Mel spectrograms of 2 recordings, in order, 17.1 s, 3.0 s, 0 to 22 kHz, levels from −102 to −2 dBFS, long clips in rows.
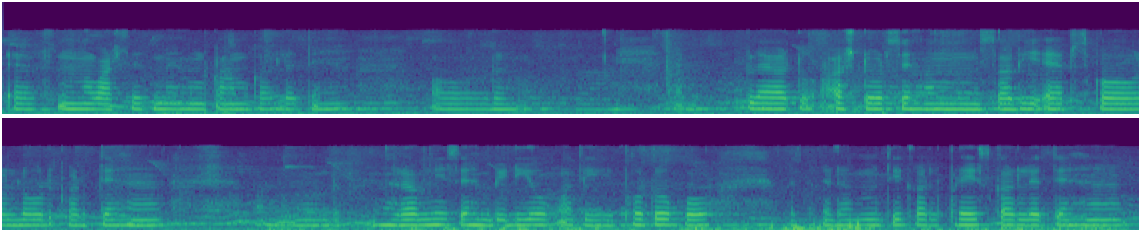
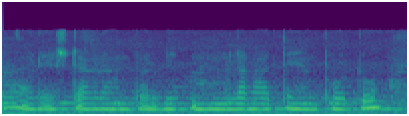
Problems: constant background noise, continuous background conversations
